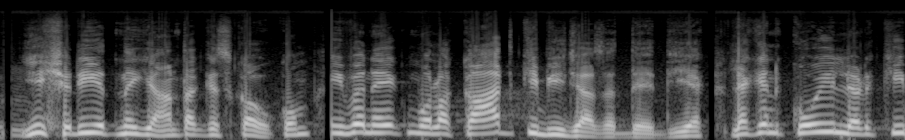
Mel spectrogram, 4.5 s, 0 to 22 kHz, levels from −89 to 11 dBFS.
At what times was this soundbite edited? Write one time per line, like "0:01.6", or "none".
0:01.7
0:03.6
